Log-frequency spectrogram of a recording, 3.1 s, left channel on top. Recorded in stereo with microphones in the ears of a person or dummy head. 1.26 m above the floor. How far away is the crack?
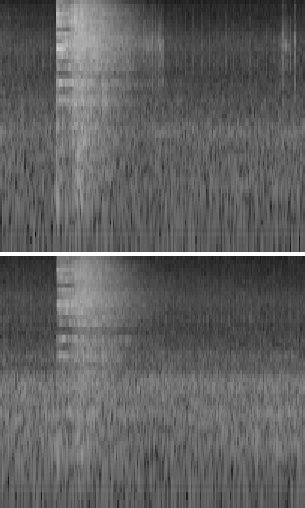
No crack in this recording.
